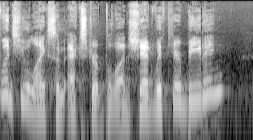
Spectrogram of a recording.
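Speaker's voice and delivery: put-on delighted voice, very high, sing-song. Quoting a bounty hunter character's voice line, imitating a delightful voice. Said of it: "she says it in a very delightful voice".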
